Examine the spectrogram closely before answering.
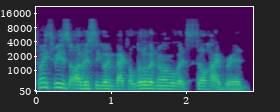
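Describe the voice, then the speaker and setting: A man's voice: mid-range voice, expressive, very fast, mellow. A man hosting a podcast, interviewing a guest in a chatty, affirming way and laughing easily. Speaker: podcast host.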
